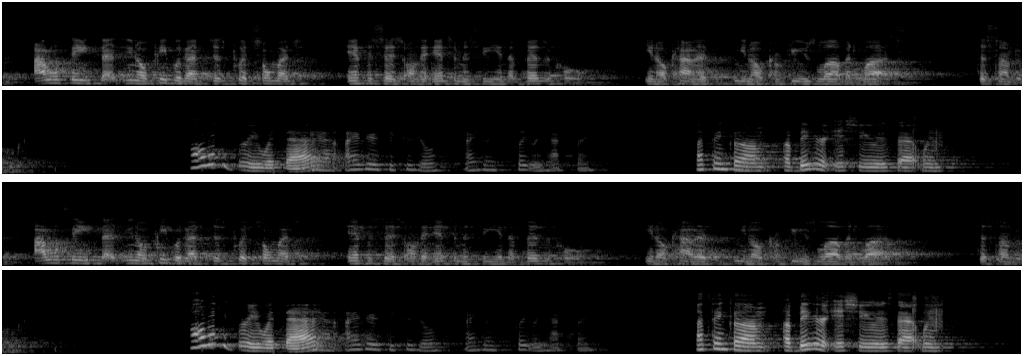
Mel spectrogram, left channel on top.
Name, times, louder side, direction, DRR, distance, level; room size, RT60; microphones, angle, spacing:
voice 1, 0.3-2.9 3.4-5.8 6.4-8.9 9.8-10.3, left 1 dB, 85° left, 3.0 m, -37 dB
voice 2, 12.1-13.4 17.1-19.6, right 5 dB, 80° right, 0.9 m, -31 dB
voice 3, 13.3-16.1, left 2 dB, 15° left, 1.1 m, -47 dB
24.0 x 24.0 x 8.8 m
head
